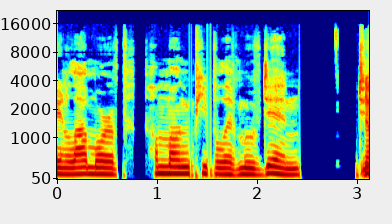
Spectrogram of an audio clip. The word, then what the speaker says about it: Hmong: in that area and a lot more of Hong people have moved in to that area M you don't pronounce the a m okay yeah M people have moved in since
